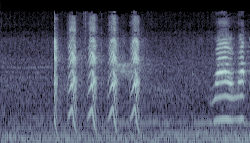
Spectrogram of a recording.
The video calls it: Ringneck Parrot Speaking In Hindi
